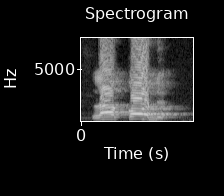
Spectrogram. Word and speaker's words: laqad: Di sini ada bacaan laqad. Bacaan apa nih? Dal matinya sukun nih. Laqad. Bacaan apa ini? Nah, qalqalah ya. Qalqalah itu bacanya bagaimana? Memantul. Jadi huruf yang harokat sukunnya tuh yang matinya itu dipantulkan.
